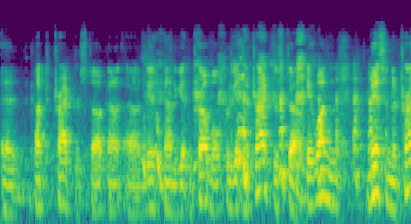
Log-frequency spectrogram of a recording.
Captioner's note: laughter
